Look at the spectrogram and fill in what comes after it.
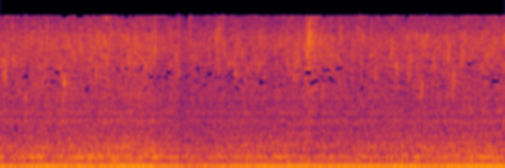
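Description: Oil sizzling steadily in an aluminium kadai as dried red chillies, green chillies, onion and curry leaves fry, with a steady low hum underneath.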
